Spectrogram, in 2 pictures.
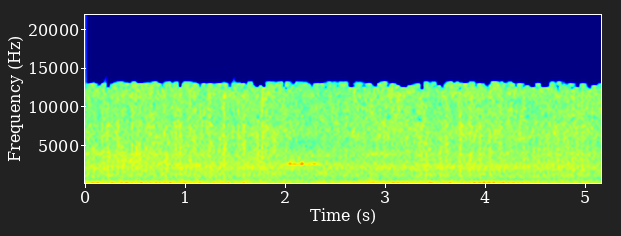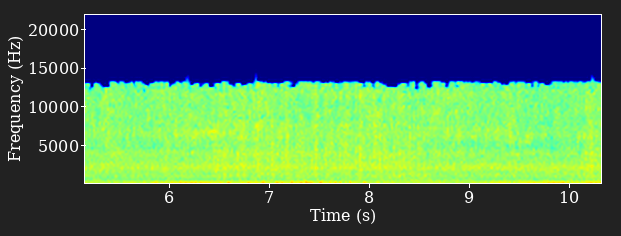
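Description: Steady low car engine hum with road noise, unchanging throughout, with no distinct crash impact.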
